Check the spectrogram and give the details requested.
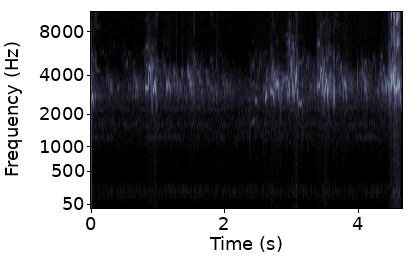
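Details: Fish brought to an osprey nest on 14 July 2021, evening; bursts of shrill, piping chirps in two loud clusters, with a low background hum and a sharp knock at the end.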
